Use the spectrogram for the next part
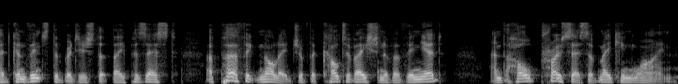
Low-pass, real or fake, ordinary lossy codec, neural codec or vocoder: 7.2 kHz; real; MP3, 48 kbps; none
